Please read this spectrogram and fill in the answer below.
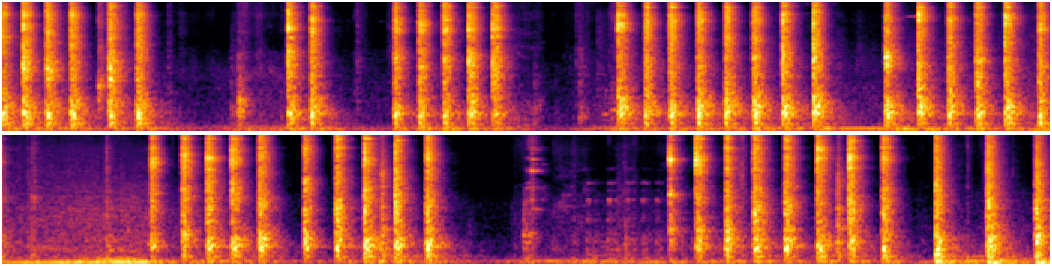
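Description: Quick runs of hammer blows on a car's bare steel body panel, about seven blows a second, stopping and starting every second or two.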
